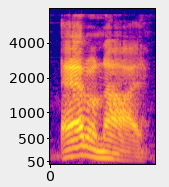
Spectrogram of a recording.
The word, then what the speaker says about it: Adonai: marks we see that this representation of your hey wha hey is intended to be pronounced Adonai Adonai Adonai is often translated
